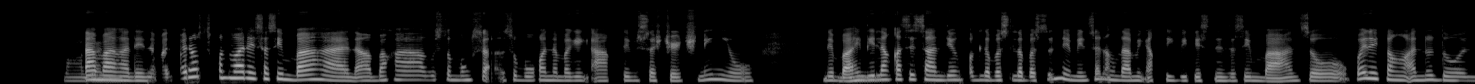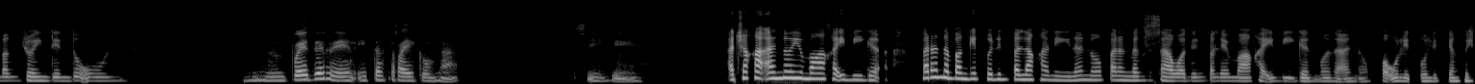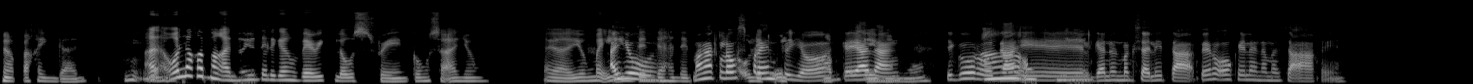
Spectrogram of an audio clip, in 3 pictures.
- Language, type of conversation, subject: Filipino, advice, Paano ko mapapamahalaan nang epektibo ang pag-aalala ko sa araw-araw?
- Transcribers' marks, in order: other background noise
